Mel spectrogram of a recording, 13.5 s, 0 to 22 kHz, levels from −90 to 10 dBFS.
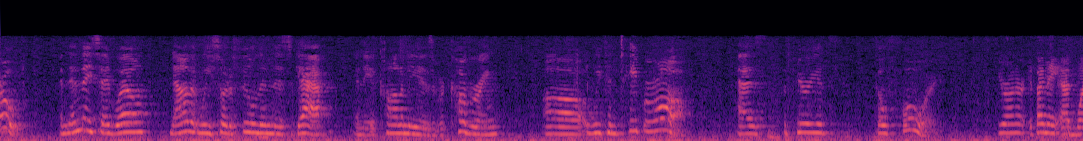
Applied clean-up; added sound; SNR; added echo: none; none; none; none.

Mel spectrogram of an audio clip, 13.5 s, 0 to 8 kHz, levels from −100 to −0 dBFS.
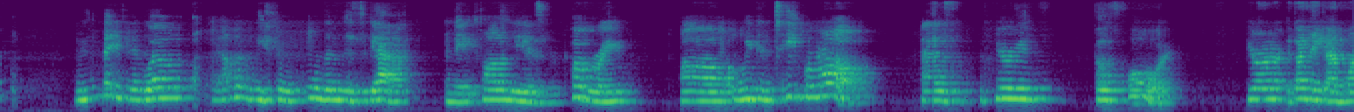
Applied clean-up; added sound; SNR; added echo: neural mask model DeepFilterNet 3.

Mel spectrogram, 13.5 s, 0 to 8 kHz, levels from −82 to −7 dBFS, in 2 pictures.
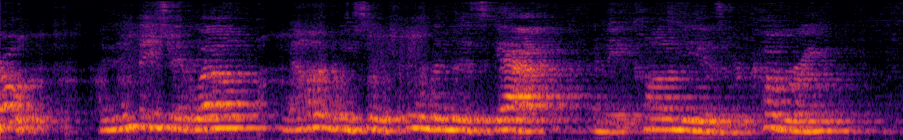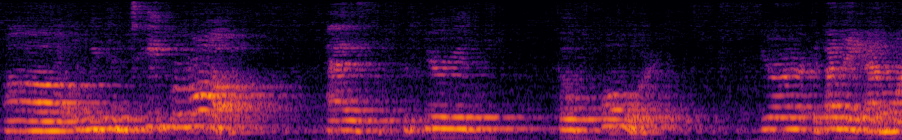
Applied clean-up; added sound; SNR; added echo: neural separator model SepFormer DNS4.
